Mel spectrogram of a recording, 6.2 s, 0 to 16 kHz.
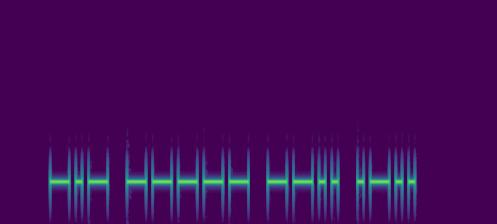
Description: Morse code, heard as a keyed tone, about 15 wpm, 700 Hz. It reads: K0ZL
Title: USA Call Signs - 4 Characters - Repeated 2x - 15wpm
